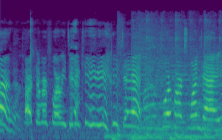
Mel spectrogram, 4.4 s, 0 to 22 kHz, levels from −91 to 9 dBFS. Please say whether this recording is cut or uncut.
uncut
